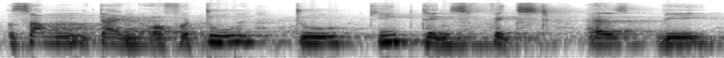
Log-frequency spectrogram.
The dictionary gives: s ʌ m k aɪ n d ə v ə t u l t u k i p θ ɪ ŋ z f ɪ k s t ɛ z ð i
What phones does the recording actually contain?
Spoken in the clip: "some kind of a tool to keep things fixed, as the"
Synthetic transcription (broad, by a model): s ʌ m k aɪ n d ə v ə t u l t u k i p t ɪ ŋ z f ɪ k s t ɛ z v i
